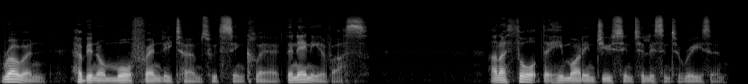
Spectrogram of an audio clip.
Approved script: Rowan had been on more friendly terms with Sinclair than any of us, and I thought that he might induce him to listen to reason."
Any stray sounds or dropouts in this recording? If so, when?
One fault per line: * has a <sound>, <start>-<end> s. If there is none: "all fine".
all fine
